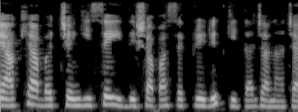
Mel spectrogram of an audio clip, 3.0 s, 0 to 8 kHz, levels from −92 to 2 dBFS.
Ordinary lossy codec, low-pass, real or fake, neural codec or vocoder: none; 7.2 kHz; real; none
